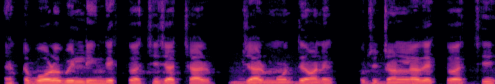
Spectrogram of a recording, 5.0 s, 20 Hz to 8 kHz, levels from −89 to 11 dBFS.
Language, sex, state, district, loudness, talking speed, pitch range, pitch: Bengali, male, West Bengal, Jhargram, -23 LUFS, 170 wpm, 125-130 Hz, 125 Hz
